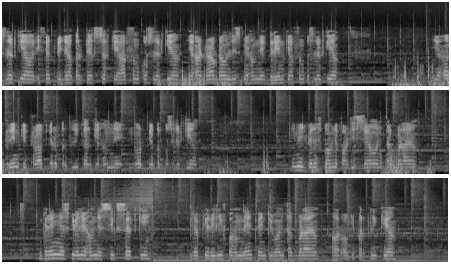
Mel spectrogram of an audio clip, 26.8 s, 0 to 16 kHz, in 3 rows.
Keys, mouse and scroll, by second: 3.8 click, 9.4 click, 14.3-15.9 drag, 21.1-21.6 drag.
